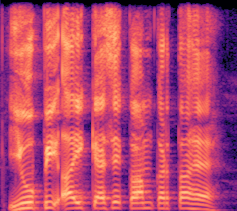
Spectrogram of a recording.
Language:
Hindi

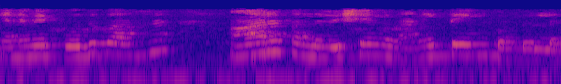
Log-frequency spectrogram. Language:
Tamil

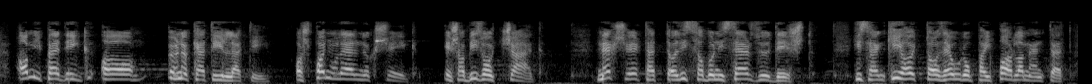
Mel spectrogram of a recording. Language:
Hungarian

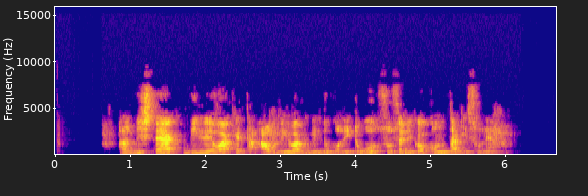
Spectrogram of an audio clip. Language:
Basque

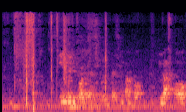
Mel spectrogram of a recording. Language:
Spanish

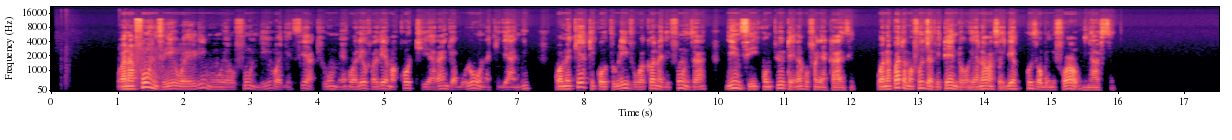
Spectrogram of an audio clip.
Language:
Swahili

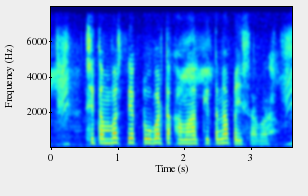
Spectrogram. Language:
Bhojpuri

